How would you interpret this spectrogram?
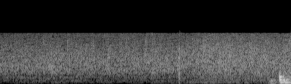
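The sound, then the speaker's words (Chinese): A steady wash of audience applause thanking Lu Junhong for his Buddhist talk, dense and continuous with no individual claps standing out, holding an even level for a few seconds before a brief low thump near the end. “让我们再次用最热烈的掌声，感恩卢军宏台长为我们带来的精彩开示。”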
